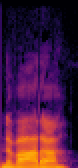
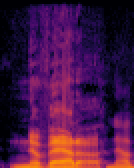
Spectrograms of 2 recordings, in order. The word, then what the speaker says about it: Nevada: still in his Instagram videos he's calling it Nevada and it's bothering me I know you called you called him out for it and not only him but other people who call it Nevada right it is Nevada is the correct way to pronounce our state's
